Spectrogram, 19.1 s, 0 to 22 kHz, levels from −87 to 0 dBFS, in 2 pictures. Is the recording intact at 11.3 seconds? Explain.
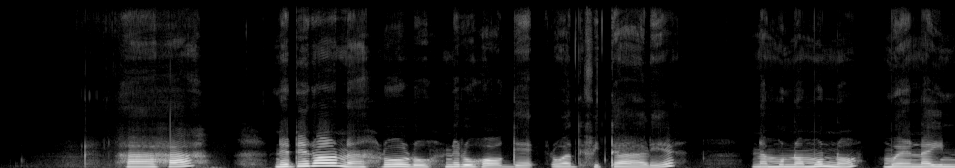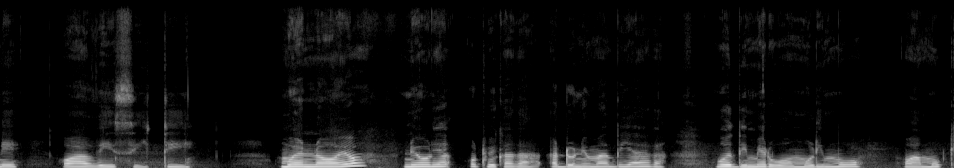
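Yes, at 11.3 seconds the speech plays through intact, with no audible dropout, click, distortion or other fault at that moment.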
